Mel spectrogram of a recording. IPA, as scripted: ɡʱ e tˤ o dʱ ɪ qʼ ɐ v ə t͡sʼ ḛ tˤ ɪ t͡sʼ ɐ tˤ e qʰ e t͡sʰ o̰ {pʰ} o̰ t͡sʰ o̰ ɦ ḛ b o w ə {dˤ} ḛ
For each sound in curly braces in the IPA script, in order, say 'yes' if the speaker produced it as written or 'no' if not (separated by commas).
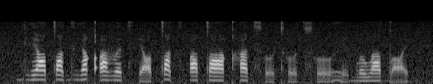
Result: no, yes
